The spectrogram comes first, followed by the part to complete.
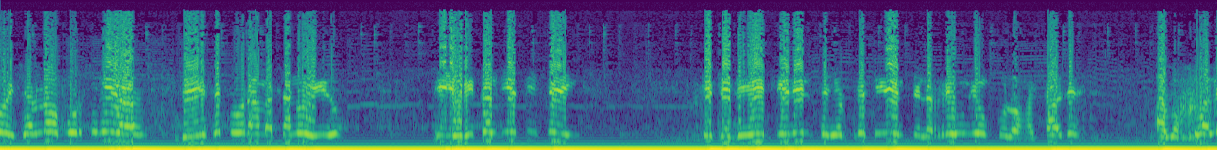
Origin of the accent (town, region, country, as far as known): Venezuela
